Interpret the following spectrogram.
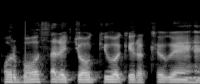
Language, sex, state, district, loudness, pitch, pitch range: Hindi, male, Uttar Pradesh, Ghazipur, -19 LUFS, 110 Hz, 110-115 Hz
